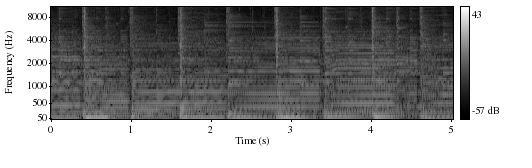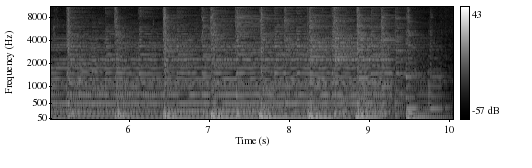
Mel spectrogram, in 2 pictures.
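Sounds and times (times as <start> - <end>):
country acoustic guitar strumming: 0.0 - 10.0.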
